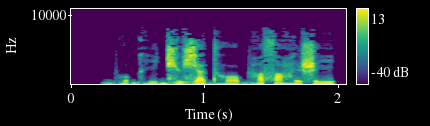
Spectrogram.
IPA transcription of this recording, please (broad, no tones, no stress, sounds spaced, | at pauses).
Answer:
bʱ o ɡʱ i d͡ʑ y ʑ a dʱ ɔ bʱ i sˤ a ɦ i ʂ i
